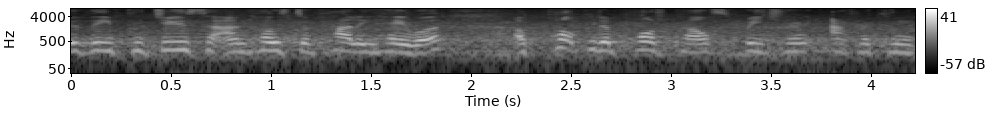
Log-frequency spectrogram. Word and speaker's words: Hali Hewa: Now, Hali Hewa, that's my first piece of Swahili. Did I pronounce it correctly? Yes, you did.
